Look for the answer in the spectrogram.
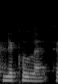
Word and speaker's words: Nicolette: Is that how you pronounce your name, Nicolette? – Yeah, Nicolette. I love how you say it.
